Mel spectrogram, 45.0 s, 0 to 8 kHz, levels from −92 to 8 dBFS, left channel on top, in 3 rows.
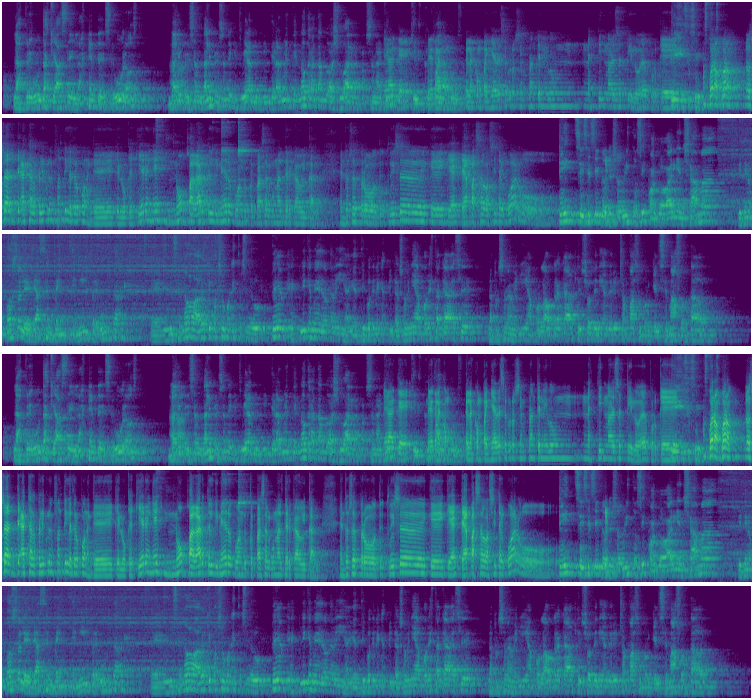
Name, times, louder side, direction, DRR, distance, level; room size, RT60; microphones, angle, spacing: voice 1, 0.2-2.7 3.3-9.1 13.4-14.1 16.1-16.2 26.1-29.3 29.7-32.4 33.0-39.4 39.7-44.0, equal, 5° right, 3 dB, 0.5 m, -32 dB
voice 2, 7.6-8.2 8.5-8.9 9.3-13.5 14.1-26.0 27.0-27.1, right 6 dB, 85° right, 11 dB, 0.4 m, -28 dB
sound 1, 18.0-19.9, right 2 dB, 30° left, 2.1 m, -41 dB
Water tap faucet, 29.3-35.8 36.1-36.2 36.7-36.8, left 1 dB, 75° left, 1.4 m, -48 dB
8.8 x 8.2 x 3.4 m, 1.5 s
head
